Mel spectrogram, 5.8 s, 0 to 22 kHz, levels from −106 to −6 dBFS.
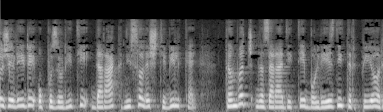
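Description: Throughout, the speech shows heavy damage, most likely from Vorbis compression at a level that fits a 32 kbps rate. Nothing remains above 10.6 kHz, and the treble beneath turns to grainy hiss, unlike the clean dullness of a plain low-pass filter.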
